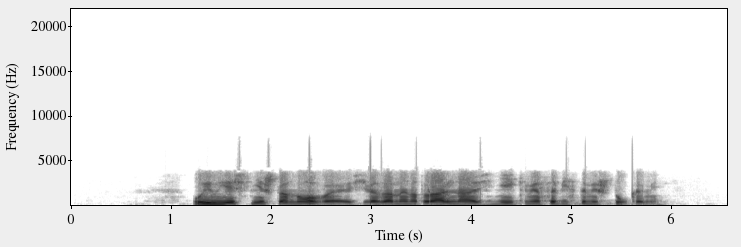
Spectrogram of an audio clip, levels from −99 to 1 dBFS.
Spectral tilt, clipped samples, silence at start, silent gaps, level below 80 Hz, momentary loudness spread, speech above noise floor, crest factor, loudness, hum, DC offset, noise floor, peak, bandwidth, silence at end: -10 dB/octave; under 0.1%; 1.25 s; none; -60 dBFS; 12 LU; 69 dB; 18 dB; -19 LUFS; none; under 0.1%; -88 dBFS; -2 dBFS; 4 kHz; 0.7 s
